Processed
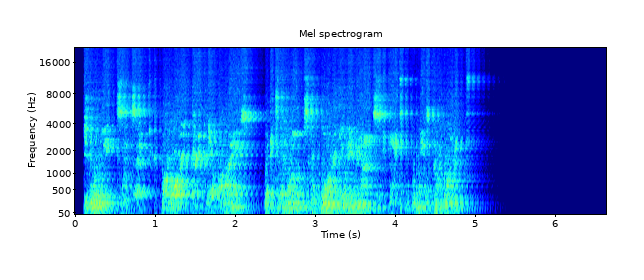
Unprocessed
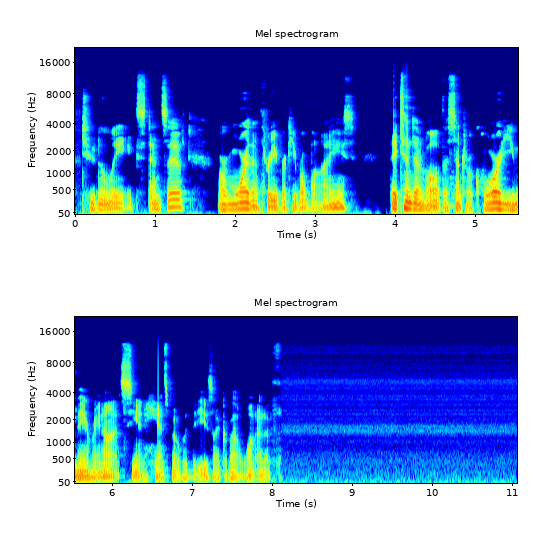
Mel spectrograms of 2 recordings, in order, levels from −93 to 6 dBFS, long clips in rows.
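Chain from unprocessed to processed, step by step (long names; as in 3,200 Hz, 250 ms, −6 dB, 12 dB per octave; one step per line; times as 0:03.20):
first-order pre-emphasis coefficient 0.97
gain on a spectral selection 0:00.99–0:03.74, 420–10,000 Hz +11 dB
parametric band 1,000 Hz −14.5 dB 0.26 octaves
downward compressor 16 to 1, threshold −42 dBFS, peak gain reduction 27 dB
all-pass dispersion highs, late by 125 ms, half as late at 810 Hz
time stretch by phase vocoder 0.6×
bit reduction 9 bits
random phases in short frames
flutter between parallel walls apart 10.9 metres, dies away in 0.72 s
on a send at −4 dB: convolution reverb RT60 0.35 s, pre-delay 5 ms
on the sum: level +8 dB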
